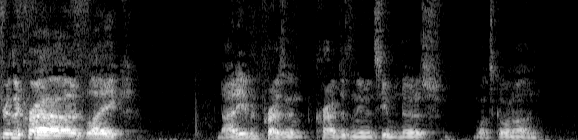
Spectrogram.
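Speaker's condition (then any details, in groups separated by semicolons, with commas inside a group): No condition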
